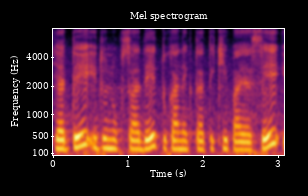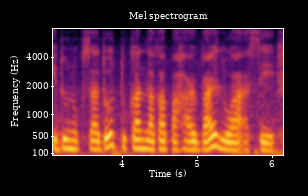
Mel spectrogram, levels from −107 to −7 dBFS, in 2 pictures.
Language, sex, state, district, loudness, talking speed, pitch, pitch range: Nagamese, female, Nagaland, Dimapur, -18 LUFS, 155 wpm, 200 Hz, 190-210 Hz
